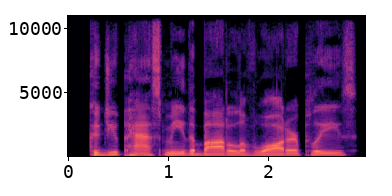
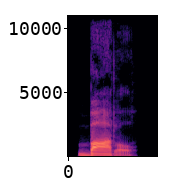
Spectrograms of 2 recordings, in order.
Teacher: Notice how they soften the T in bottle to almost sound like a D.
